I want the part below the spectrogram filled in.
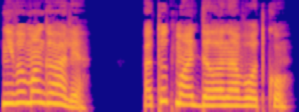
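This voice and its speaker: A woman reading an audiobook and voicing a frightened, defensive young woman who squeaks and protests through tears. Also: expressive, moderate pace, dry recording, clean studio sound, lightly acted. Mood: nervous.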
